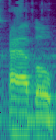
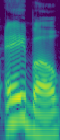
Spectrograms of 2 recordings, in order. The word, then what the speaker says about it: Abo: It was the work of the infamous Abo Pass Gang. The Abo, or Abo, depending on your pronunciation, Pass is actually located out in New Mexico.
